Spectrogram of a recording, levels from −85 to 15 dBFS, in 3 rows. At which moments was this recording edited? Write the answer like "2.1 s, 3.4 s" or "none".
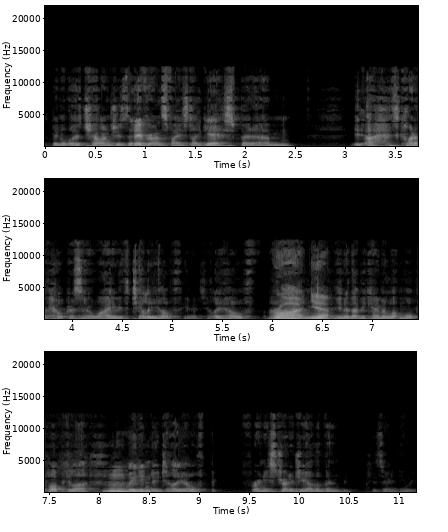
none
